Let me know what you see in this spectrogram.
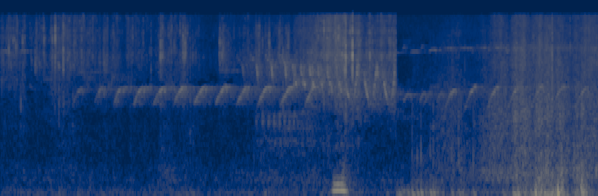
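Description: A bird sings a long run of quick, evenly repeated whistled notes, about four or five a second, with a short break partway through. Soft low thumps come in the second half.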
